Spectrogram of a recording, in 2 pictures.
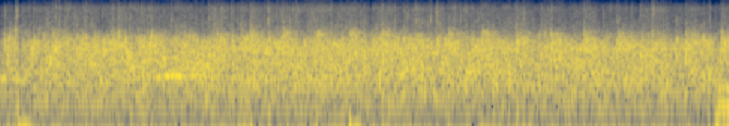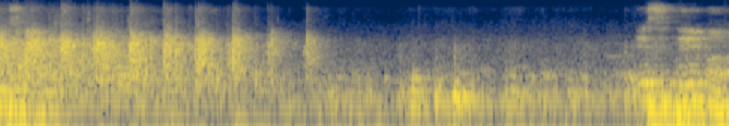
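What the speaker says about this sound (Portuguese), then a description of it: "Aplauda o Senhor porque Ele é digno." A Pentecostal church congregation in rural Ceará, Brazil, claps loudly for the Lord at a church anniversary celebration, a dense roar of hands that turns into rhythmic, unison beats before fading out, with a brief burst of sound at the end.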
